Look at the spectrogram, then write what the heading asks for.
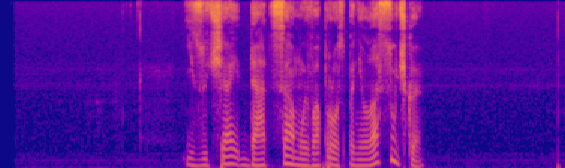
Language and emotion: Russian, angry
